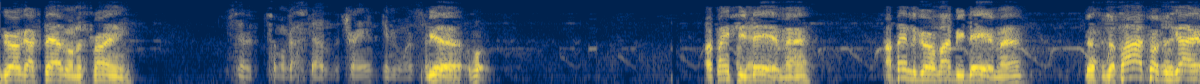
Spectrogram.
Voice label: Deadly Light Rail Stabbing 911 Call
